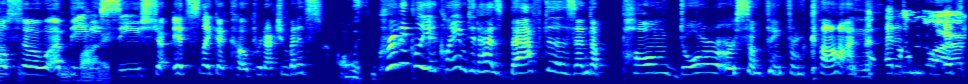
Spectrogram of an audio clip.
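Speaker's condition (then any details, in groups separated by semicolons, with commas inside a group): No condition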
